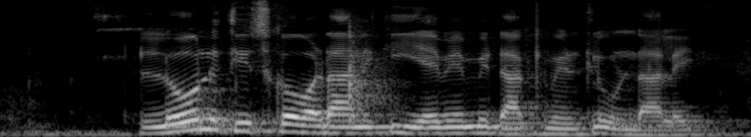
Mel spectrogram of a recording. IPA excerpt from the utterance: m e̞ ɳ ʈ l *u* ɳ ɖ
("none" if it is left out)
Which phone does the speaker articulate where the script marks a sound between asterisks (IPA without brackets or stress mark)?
uː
